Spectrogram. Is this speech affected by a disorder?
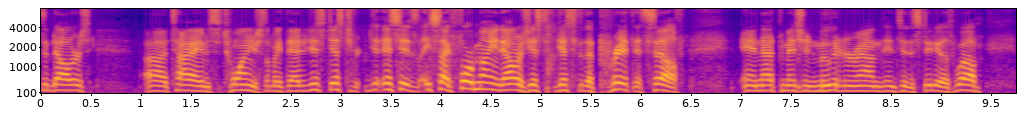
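No.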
